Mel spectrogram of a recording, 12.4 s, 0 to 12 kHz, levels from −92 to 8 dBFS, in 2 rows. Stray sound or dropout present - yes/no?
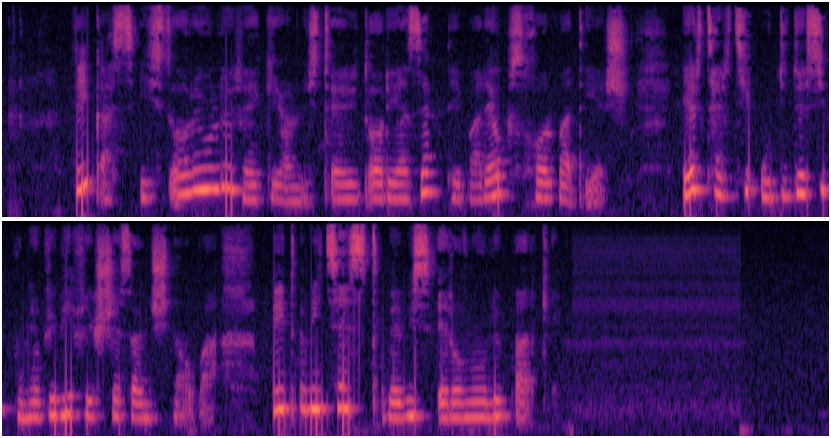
no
